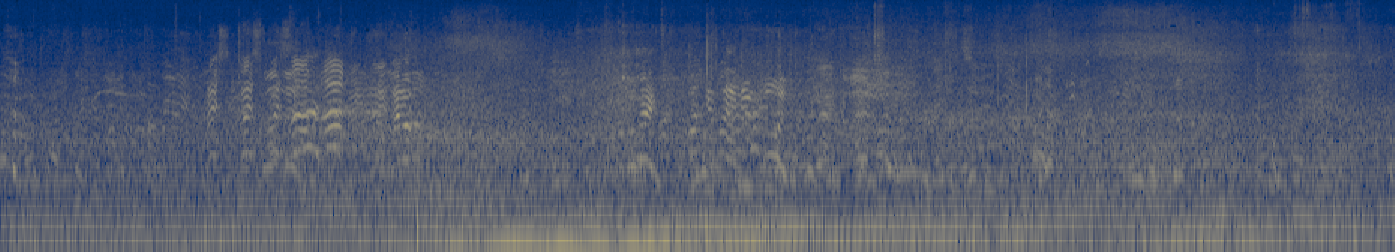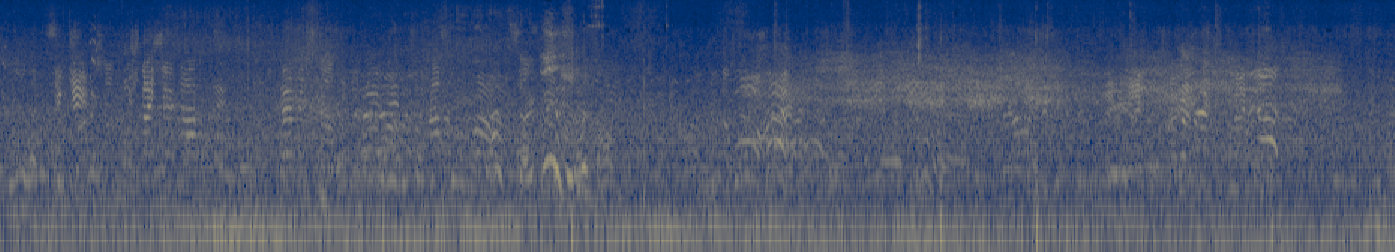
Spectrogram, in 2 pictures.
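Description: Players shout to each other across an outdoor field.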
